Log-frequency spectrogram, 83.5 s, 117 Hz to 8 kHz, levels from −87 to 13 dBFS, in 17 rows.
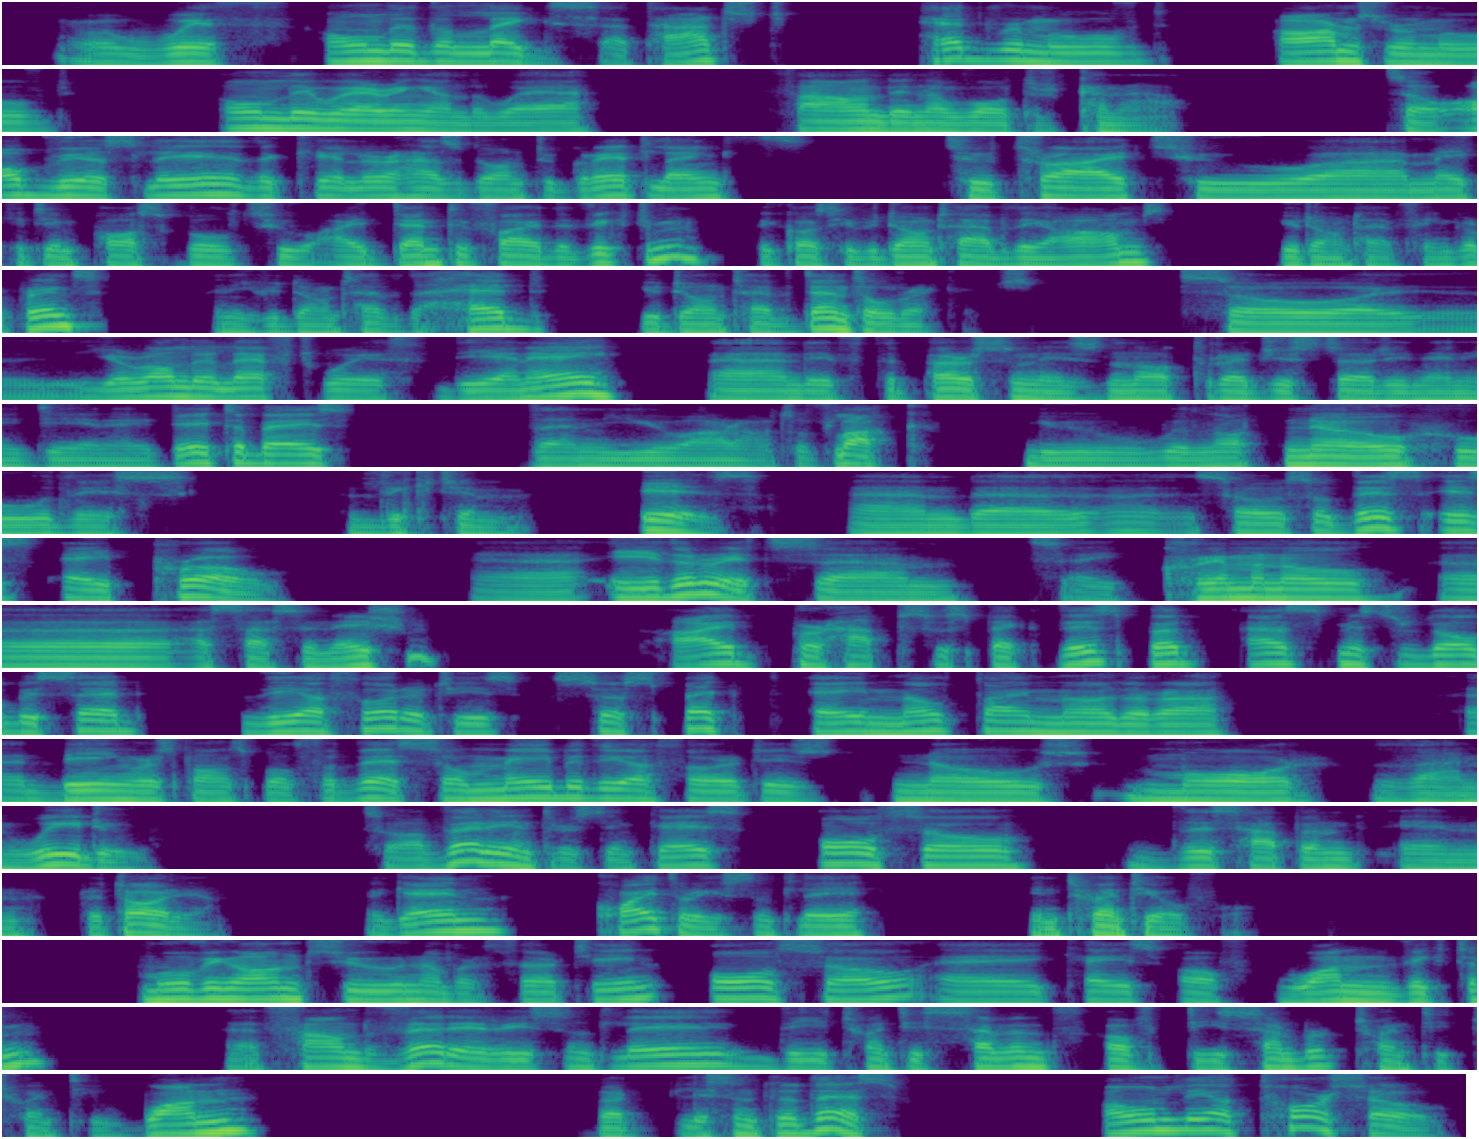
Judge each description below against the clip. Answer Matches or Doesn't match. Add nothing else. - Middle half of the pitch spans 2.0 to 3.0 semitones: Doesn't match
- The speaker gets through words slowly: Matches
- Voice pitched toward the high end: Doesn't match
